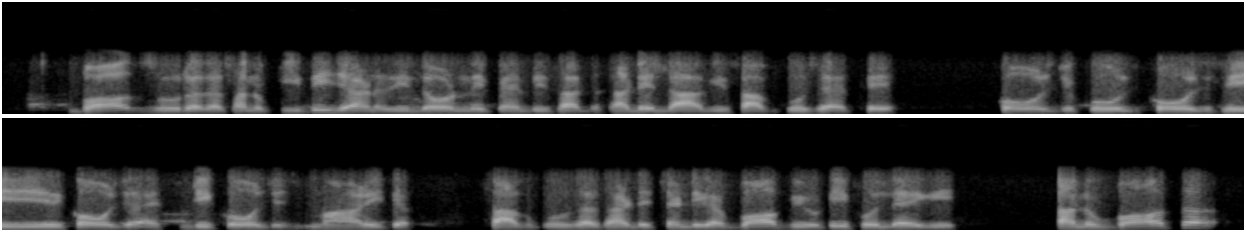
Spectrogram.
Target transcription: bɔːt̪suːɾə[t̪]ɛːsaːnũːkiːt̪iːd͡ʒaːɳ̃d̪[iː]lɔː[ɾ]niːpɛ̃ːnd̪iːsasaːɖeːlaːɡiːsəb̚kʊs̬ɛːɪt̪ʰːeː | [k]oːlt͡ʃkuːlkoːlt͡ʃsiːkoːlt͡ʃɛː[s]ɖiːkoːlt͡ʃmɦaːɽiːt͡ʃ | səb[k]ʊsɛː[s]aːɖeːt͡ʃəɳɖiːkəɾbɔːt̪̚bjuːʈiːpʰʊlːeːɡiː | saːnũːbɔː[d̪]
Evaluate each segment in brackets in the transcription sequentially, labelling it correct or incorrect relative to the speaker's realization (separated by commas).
correct, correct, incorrect, correct, correct, correct, correct, incorrect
